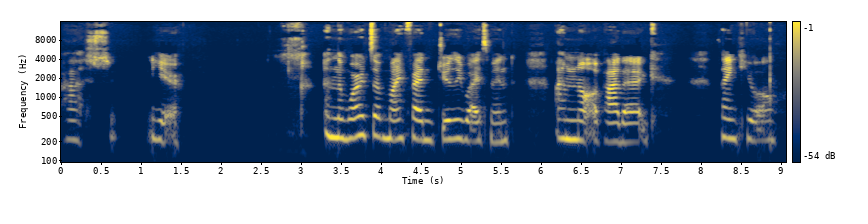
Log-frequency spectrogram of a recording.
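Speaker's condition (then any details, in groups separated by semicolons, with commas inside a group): Motor neurone disease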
